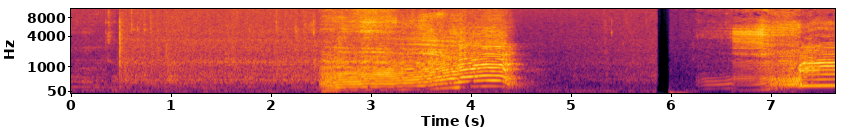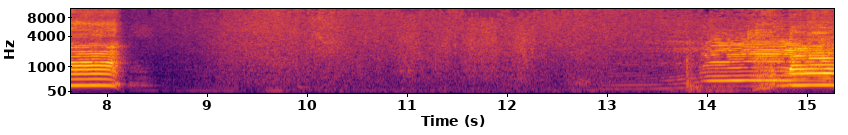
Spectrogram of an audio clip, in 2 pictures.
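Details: Cow mooing three times: a loud, drawn-out moo wavering in pitch, a shorter second moo a few seconds later, then a third rising at the end, with quiet background hiss between calls.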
